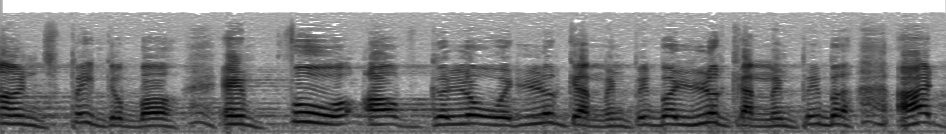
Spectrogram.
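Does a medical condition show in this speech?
Yes: cerebral palsy; speech hard to understand.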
